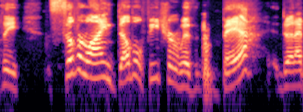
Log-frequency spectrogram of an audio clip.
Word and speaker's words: Bea: Excited about the Silverline double feature with Bea. Did I pronounce that correctly?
